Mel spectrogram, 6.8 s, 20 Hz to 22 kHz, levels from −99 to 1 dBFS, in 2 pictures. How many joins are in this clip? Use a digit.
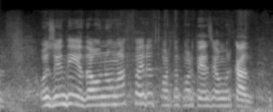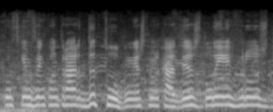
1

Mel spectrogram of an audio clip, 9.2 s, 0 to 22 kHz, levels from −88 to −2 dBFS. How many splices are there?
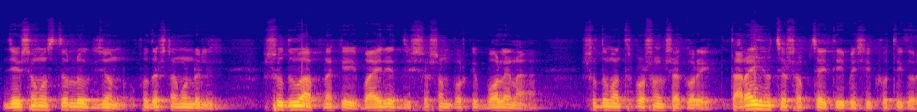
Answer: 1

